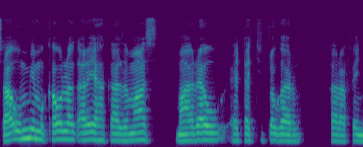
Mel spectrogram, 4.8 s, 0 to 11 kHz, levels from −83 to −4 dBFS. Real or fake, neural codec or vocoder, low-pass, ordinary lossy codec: real; none; 7.2 kHz; AAC, 64 kbps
